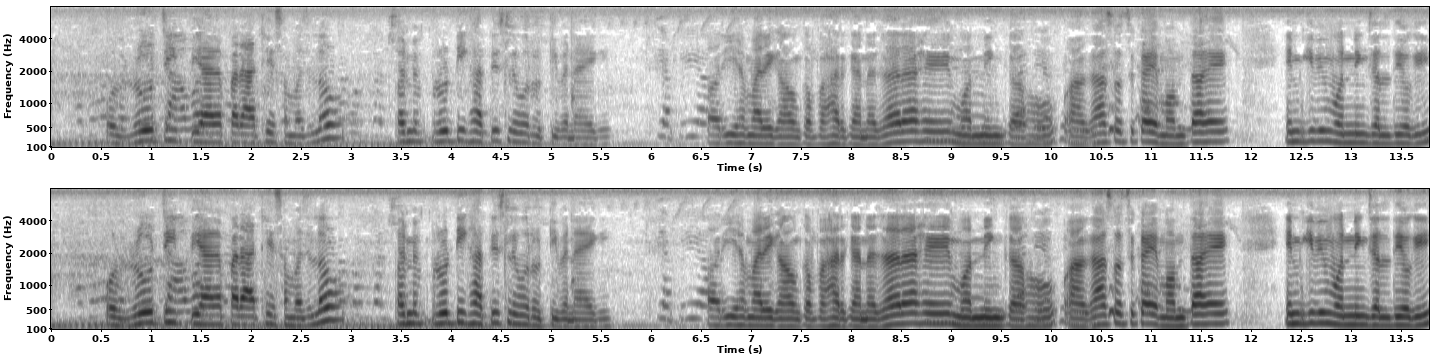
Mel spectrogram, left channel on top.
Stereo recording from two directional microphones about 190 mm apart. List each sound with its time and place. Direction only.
0.8 s speech: 25° right (ahead or behind)
6.6 s speech: centre (ahead or behind)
